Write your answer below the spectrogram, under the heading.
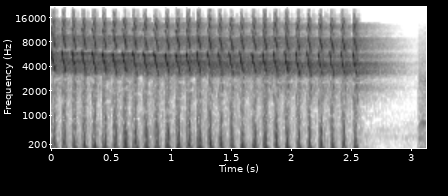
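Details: Common iora singing clearly, offered for tutoring white-rumped shamas: a steady, very high, buzzy pulsed trill repeated about four times a second for two and a half seconds, then fading into silence.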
